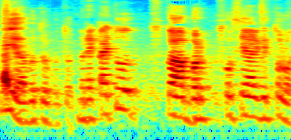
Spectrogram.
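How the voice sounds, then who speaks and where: Over noticeable background noise, a man with a Korean accent talks at a very fast pace with ordinary pitch variation. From Korean, raised in Indonesia. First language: Korean (speaking Indonesian). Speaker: Indonesian language teacher. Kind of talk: casual interview chat.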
